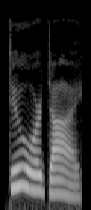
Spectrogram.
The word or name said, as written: do-or-die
